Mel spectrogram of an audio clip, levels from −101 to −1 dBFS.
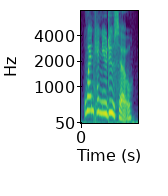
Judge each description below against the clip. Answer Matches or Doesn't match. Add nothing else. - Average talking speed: Doesn't match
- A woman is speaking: Matches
